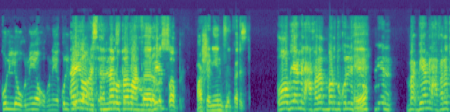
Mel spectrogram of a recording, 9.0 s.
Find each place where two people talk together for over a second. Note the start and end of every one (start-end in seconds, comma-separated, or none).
1.4-2.8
